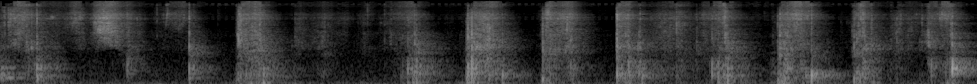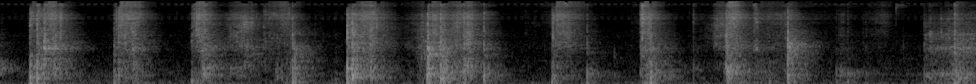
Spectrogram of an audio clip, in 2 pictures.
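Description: Tarot cards are shuffled over and over in a steady run of crisp riffling bursts, close and fairly quiet, with no talking.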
